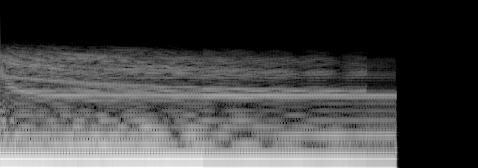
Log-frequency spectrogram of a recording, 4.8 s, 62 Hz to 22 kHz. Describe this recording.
Sample05 (Acid303 B1-3-5-6)
A acid one-shot sound sample created by remixing the sounds of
